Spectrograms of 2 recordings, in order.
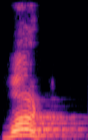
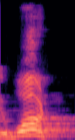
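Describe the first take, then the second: First: Short, sharp mock retort what؟, a little higher; snappy what. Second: What؟ with a long rising tune; questioning what. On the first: Preacher mimics daughter-in-law's curt what؟. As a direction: toss off what؟ curtly, imitating a daughter-in-law. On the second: Retold or imitated. Preacher mimics daughter-in-law asking what؟ in English. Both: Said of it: "چلو ہم English میں یہ بول لیں گے".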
